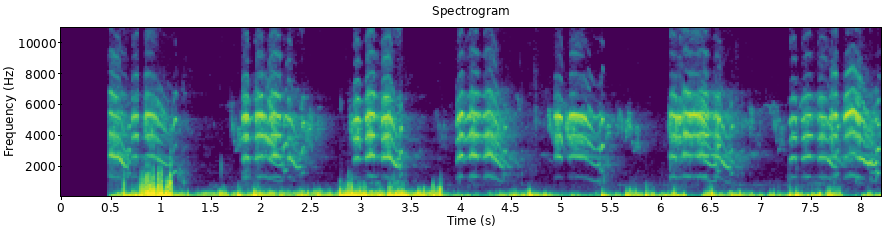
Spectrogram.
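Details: A Red-wattled Lapwing (Vanellus indicus), recorded May 2022, gives loud, shrill, strident call phrases in bursts about a second apart, over steady low wind rumble.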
